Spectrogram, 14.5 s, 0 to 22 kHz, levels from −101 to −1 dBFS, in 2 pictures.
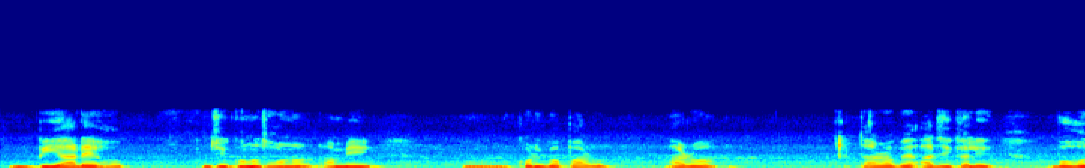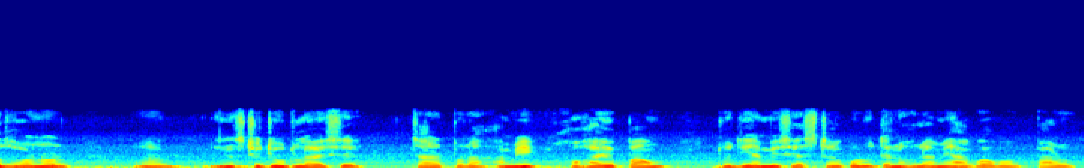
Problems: constant background noise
